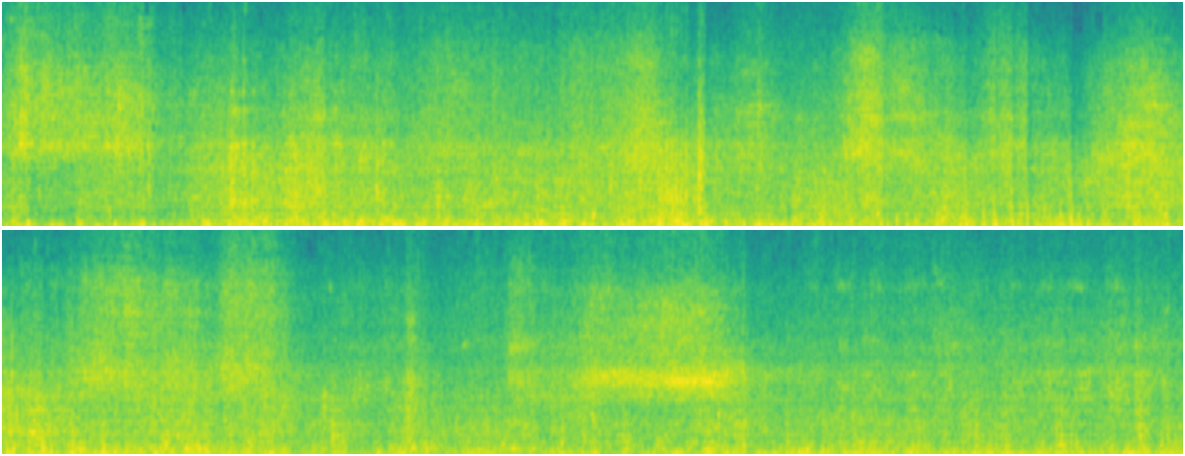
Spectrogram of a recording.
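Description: Heritage electric tram running along the track, a loud, steady noise with a heavy low rumble throughout.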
